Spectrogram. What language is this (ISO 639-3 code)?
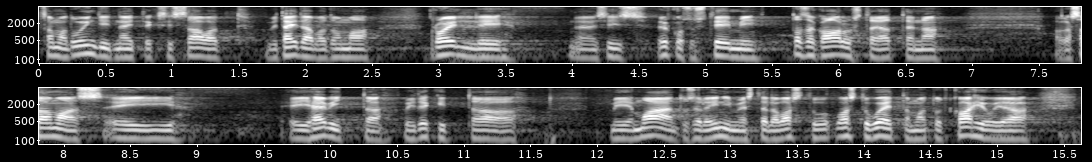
est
